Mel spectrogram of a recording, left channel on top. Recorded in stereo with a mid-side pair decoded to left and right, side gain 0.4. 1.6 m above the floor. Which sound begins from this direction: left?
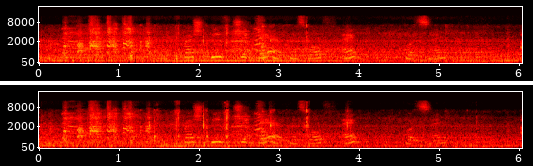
A woman speaking, at 1.8 s.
